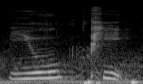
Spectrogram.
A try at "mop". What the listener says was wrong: MUP가 아니고 MOP예요.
